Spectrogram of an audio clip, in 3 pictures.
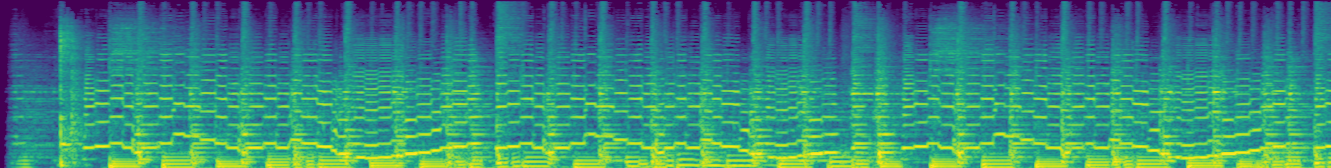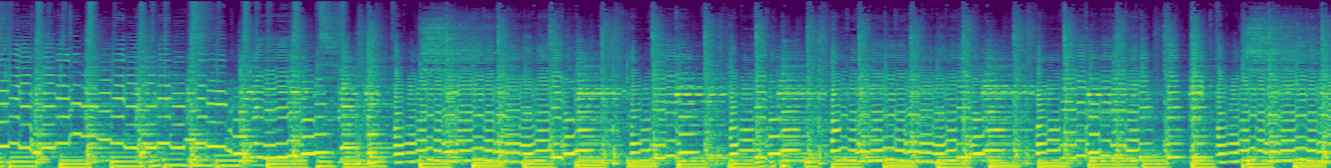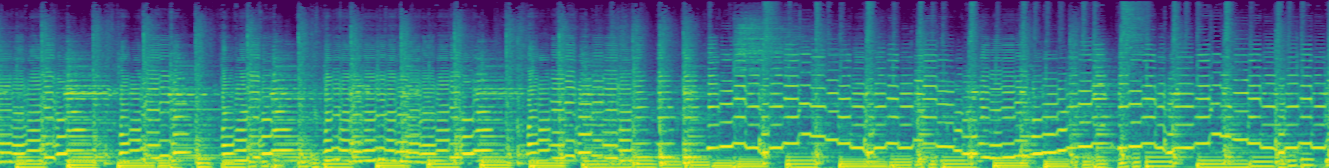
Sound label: Polka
